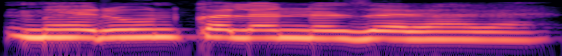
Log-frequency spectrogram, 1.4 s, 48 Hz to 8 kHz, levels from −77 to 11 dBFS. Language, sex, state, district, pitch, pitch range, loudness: Hindi, female, Uttar Pradesh, Jyotiba Phule Nagar, 255 Hz, 225-270 Hz, -10 LUFS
